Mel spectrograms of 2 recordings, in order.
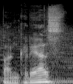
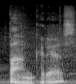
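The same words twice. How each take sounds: First: The stress is on a later syllable. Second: The stress is on the first syllable. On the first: The speaker calls it right. "în loc de" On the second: The speaker calls it wrong. "anomalii de accentuare"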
